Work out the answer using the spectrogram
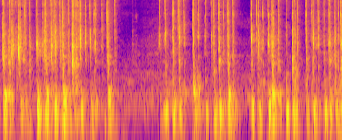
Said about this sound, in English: I'm angry typing. Don't worry.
